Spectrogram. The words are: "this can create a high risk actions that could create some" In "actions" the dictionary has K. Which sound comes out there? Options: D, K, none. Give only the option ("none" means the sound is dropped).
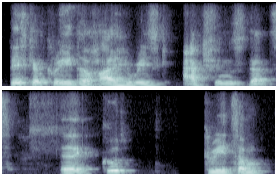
K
